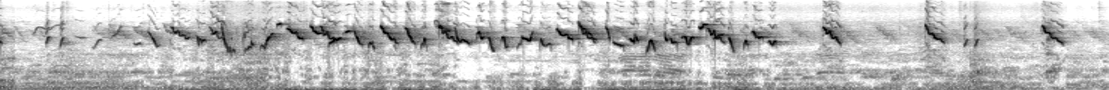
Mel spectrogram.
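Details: Lemon-bellied white-eye from Lombok, a lure meant to draw silent birds into singing: a long, dense stream of high, sharp twittering notes for about six seconds, then a few isolated chirps.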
